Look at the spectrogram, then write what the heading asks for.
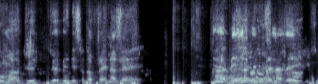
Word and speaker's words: Nazaire: Nous pouvons, j'ai retrouvé maintenant la formulation, la prononciation correcte de Nazaire.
